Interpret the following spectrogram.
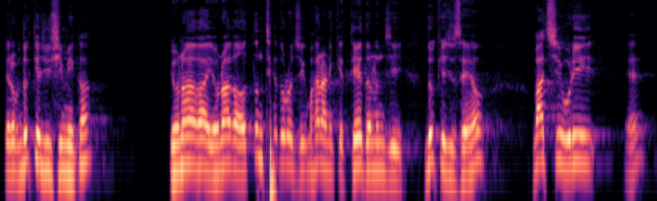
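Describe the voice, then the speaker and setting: A man's voice: on the high side, a little fast. A middle-aged man from Korea, a pastor preaching a sermon in a church and acting out quoted voices with animation. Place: church sanctuary.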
